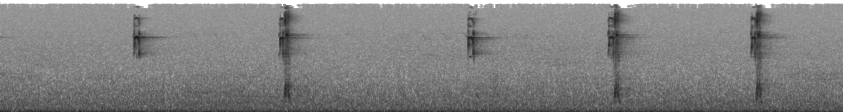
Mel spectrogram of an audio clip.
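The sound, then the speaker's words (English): An angry red squirrel gives five short, sharp, high-pitched squeaks, spaced about a second and a half apart, jumping a bit with each one, each quick and piercing over a faint low rumble of background noise. “Every time they squeak, they jump a bit.”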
